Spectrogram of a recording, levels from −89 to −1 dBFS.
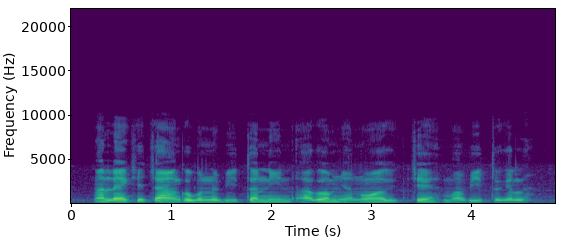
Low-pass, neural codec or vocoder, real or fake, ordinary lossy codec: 10.8 kHz; none; real; none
